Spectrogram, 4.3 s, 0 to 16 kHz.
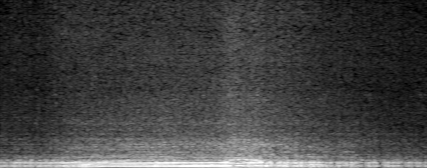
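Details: Peugeot 306 phase 3 1.6 NFZ engine revs, then settles into an uneven, lumpy, hunting idle like a cammed engine, after head gasket replacement; no vacuum leaks found, owner suspects cam timing belt off a notch or two; rough idle.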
